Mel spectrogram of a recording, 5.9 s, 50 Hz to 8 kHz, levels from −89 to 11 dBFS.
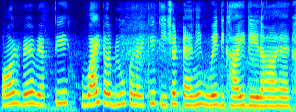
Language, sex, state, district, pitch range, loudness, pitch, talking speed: Hindi, female, Jharkhand, Palamu, 235-275 Hz, -16 LUFS, 250 Hz, 160 wpm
